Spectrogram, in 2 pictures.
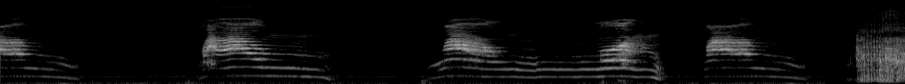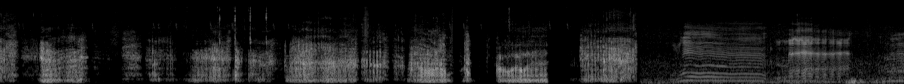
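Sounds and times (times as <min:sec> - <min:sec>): cat meowing: 0:00.0 - 0:00.8, 0:02.0 - 0:03.3, 0:04.3 - 0:08.0.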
